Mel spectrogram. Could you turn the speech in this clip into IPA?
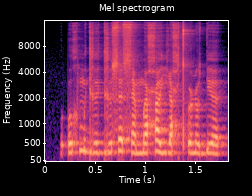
ʔoxməɡʲoə̯ ɡʲosɜsæ məħɜ jiħtʼoɳodɾʲɜ

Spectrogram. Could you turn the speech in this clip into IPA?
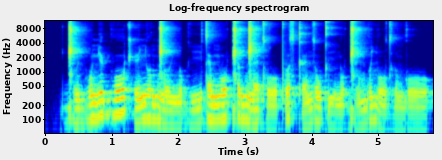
ɡ͡ǁɤ˩y̯bʱo˩˧˩ɲe˧y̯ bʱoː˧˥t͡ʃʼe˩˧ ɲɤː˧ɡŋ͡ǁɤː˩i̯ŋɤ˩ bʱiː˩˧tɛ˧wɲoː˧˥ ǁə˧ɡŋ͡ǁɛ˩˧˩ tʼoː˩pʼɤ˧˥skʼɛ˩˧ nzo˧wkʼiː˩no˩˧ ɡ͡ǁɤ˩˧mbɤ˧˥ʎoː˩ dʱɤ˩ ŋɡoː˩

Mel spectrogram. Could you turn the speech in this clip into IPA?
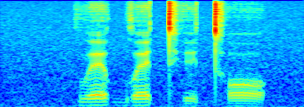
kʷɛ˦ ɡʷɛ˦tʰɪ˨tʰɔ˦˨

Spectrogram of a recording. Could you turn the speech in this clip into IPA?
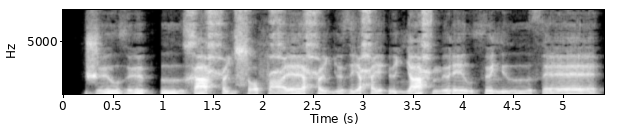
ʒʏː˧˥˧u̯ðʏː˧˥˧p ʔɯː˥˩xa˥˩ ħʏ˧˥˧ʎsɔ˧˥˧fʕɛː˧˥˧ħʏ˥˩ ʎʏ˧˥˧ðe˧˥˧ħe˧˥˧ʔʏ˧˥˧ ʎa˧˥˧ħmʏ˧˥˧ɾe˥˩u̯θʏ˥˩ lʲɯː˧˥˧θɛː˧˥˧

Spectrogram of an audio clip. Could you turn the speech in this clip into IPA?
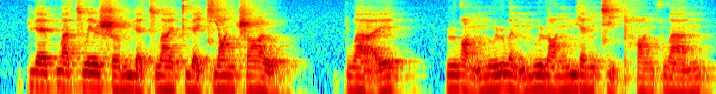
pɥɛ˥ pwä˥˧t͡swe˥˩ɪ̯ʂɤ˧˥ mɥɛ̰˨˩t͡swa˥ɪ̯t̪ɥɛ̰˨˩ t͡ɕjɑ˥˧ŋʂɑ˥˩ʊ̯ | pwa̰˨˩˦ɪ̯ | ɻwɑ̰˨˩ŋn̪u˧˥ ɻwə̰˨˩nmu˥˩ɻɑ˧˥ŋ mjɛ˧˥nt͡ɕḭ˨˩ pʰɑ˧˥ŋxwa˧˥n

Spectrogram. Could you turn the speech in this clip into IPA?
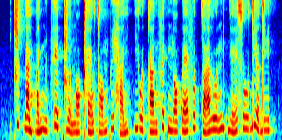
t͡ɕɯː˥˨k̚la˧˩j ba˩˧jmi˩pʰeː˥˨t̚ t͡ɕu˧˩ə̯ŋɔː˩ kʰɛː˩˧wdɔː˩˧mpi˧˥ha˩˧j | ju˧˩ə̯kaː˩nfe˥˨t̚ ɲɔː˩pɛː˩˧fo˧˥t̚ t̪aː˩˧lu˧ə̯ŋi˥˨t̚ jeː˩˧suː˧di˥˨ə̯ diː˧t̚

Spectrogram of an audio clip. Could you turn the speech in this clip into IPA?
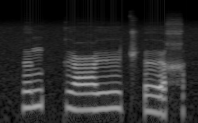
əŋkːø ʕøː t͡ʃʼəːχ

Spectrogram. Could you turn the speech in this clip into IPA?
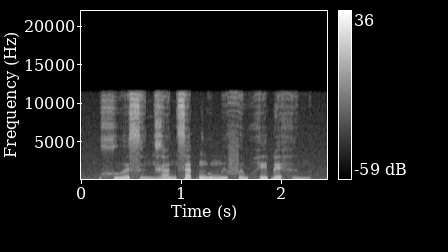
xu˧ə̯sə̤˨˩n ɣa˧˩nsa˦˥t̚ ŋu˧mɨ˨˦ fə˧˩whe˧ɓɛ˧hə̤˨˩m

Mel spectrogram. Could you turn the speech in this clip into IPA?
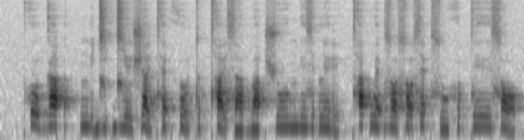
pʰo̰˦˨ʊ̯ɡä˦ʔ | ŋḛ˦˨d͡ʑɪ˦ʔd͡ʑḛ˦˨ɪ̯ ʃa̰˦˨ɪ̯ tʰɛ˦ʔθo̰˦˨ʊ̯ tʊ˦ʔ tʰa̰˦˨ɪ̯sä˨ bä˦ʔ ʃo˦ʊ̯ŋe˦zɪ˦ʔlḛ˦˨ | tʰä˦ʔ wɛ˦ʔzɔ̰˦˨ sʰɔ̰˦˨sɛ˦ʔsu˨hʊ˦ʔ te˦ɪ̯ sɔ̰˦˨

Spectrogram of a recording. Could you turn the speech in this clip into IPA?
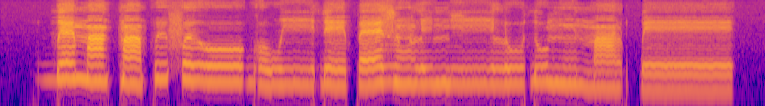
ɡ͡bɛ˦ mã˧ k͡pã˨pɨ˦fə˦ ɣoː˧ɡo˨ wiː˨ɗe˨pɛ˨˦zũ˧ li˧ŋɣiː˧ lu˧ɗu˦ŋĩ˧ mã˧lk͡peː˨

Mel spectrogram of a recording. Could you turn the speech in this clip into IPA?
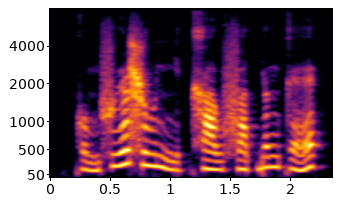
ko˨˩˨mfɨ˧˥ə̯ ʂu˧ ɲe˨˩t̚ xa˨˩w fa˨˩t̚jə˧ŋkɛ˨˩˦

